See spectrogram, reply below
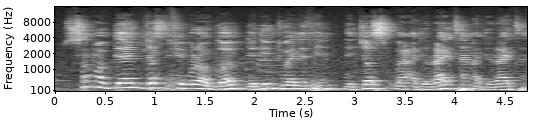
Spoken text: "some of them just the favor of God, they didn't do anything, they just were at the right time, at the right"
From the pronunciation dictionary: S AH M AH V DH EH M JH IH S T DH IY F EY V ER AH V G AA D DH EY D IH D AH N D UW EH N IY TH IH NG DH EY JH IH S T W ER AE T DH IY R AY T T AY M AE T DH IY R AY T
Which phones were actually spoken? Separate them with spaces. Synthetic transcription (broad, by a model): S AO M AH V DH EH M JH IH S T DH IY P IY P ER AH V G AA D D EY D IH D N D UW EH N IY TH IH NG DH EY JH IH S T W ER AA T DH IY R AY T T AY M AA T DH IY R AY T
